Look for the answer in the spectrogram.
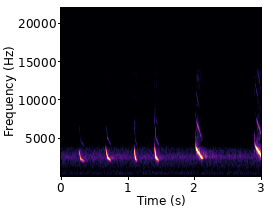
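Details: Ospreys defending their Hellgate Canyon nest in Missoula, Montana, June 18, 2017: rapid run of six loud, shrill downslurred whistles roughly every half second, growing stronger and longer toward the end, with faint background hiss.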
